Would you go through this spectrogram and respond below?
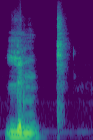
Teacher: The difference where the tongue is for the lint, the tongue automatically goes to the same place in the mouth where the t is going to come out, lint. Tongue doesn't have to move its position.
